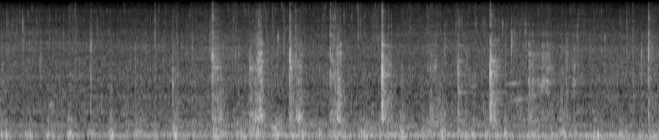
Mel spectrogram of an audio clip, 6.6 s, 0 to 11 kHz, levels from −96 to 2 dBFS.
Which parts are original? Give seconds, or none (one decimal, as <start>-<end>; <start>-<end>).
0.0-6.6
